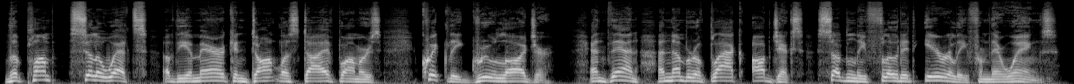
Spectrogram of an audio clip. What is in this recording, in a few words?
debriefing, english; midway; War Thunder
